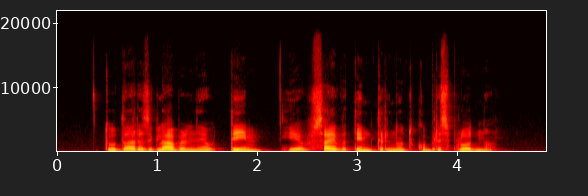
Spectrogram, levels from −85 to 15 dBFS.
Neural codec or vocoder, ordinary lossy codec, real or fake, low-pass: none; none; real; 19.8 kHz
